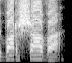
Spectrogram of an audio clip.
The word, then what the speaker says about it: Warszawa: The real pronunciation would be Warszawa, and and it's very interesting because at that time, at her time, Marie Curie, it was part of Russia.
